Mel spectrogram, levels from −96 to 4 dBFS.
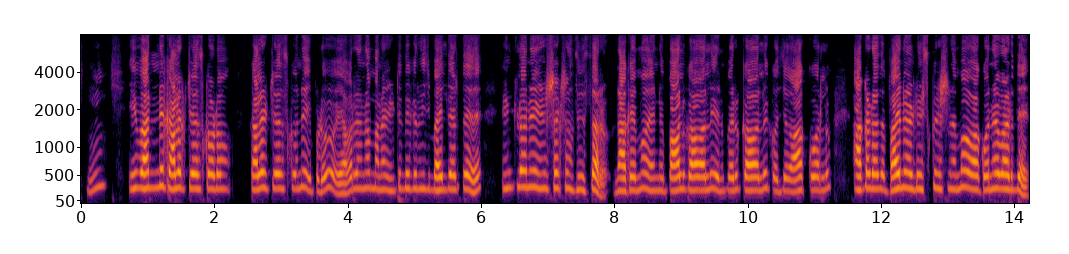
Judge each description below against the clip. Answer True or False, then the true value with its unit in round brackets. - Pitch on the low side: False (255 Hz)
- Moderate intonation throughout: False (2.2 semitones)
